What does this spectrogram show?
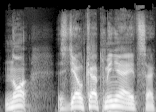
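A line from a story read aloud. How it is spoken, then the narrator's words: Shouted. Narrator (Russian): крикнул Стратмор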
